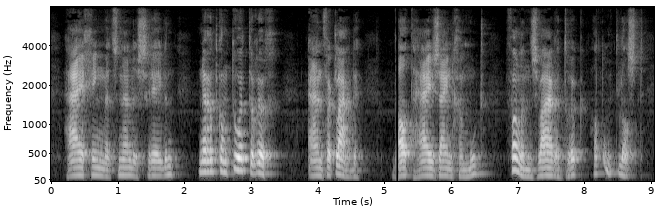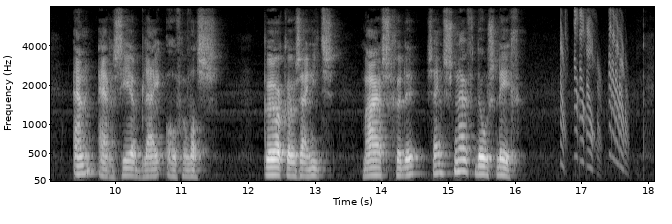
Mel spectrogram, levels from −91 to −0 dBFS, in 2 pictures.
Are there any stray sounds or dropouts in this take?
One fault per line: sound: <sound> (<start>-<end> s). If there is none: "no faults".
sound: dropout (5.2-5.2 s)
sound: chirp (16.7-17.7 s)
